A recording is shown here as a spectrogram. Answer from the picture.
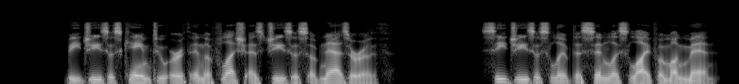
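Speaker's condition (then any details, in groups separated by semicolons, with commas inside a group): No condition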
